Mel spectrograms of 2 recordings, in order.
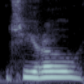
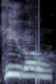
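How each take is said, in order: First: The name begins with a 'ch' sound. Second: The name begins with a 'k' sound. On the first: The speaker calls it wrong. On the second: The speaker calls it right.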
